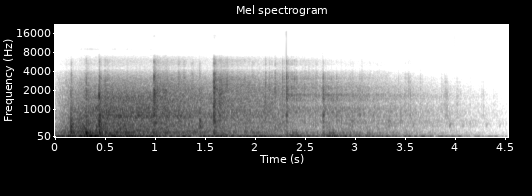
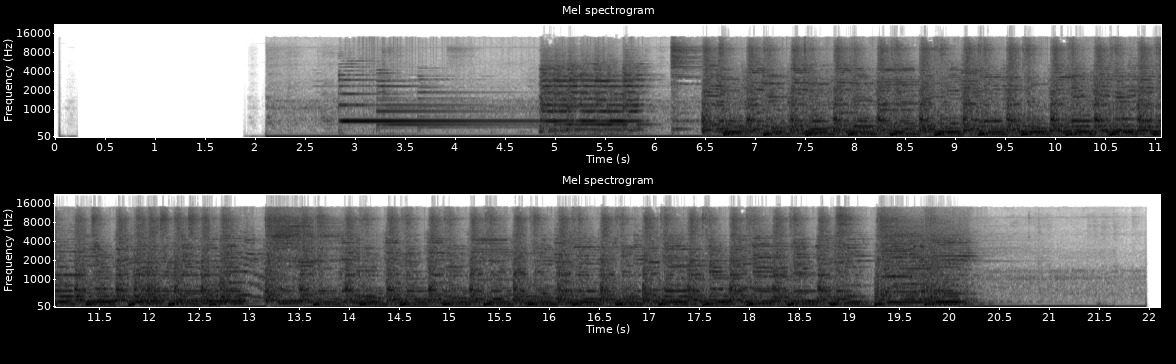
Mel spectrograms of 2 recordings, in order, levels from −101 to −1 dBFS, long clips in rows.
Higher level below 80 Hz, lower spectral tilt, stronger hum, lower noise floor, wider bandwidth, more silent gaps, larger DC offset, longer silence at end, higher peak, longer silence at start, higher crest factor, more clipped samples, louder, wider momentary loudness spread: first, -22 dBFS vs -28 dBFS; first, -9 dB/octave vs -5 dB/octave; neither; first, -53 dBFS vs -36 dBFS; second, 4 kHz vs 14.5 kHz; second, none vs 0.24-1.86 s; second, under 0.1% vs 20%; first, 0.65 s vs 0.1 s; about the same, 0 dBFS vs 0 dBFS; about the same, 0 s vs 0.05 s; first, 18 dB vs 10 dB; second, under 0.1% vs 0.2%; second, -24 LUFS vs -8 LUFS; first, 18 LU vs 6 LU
